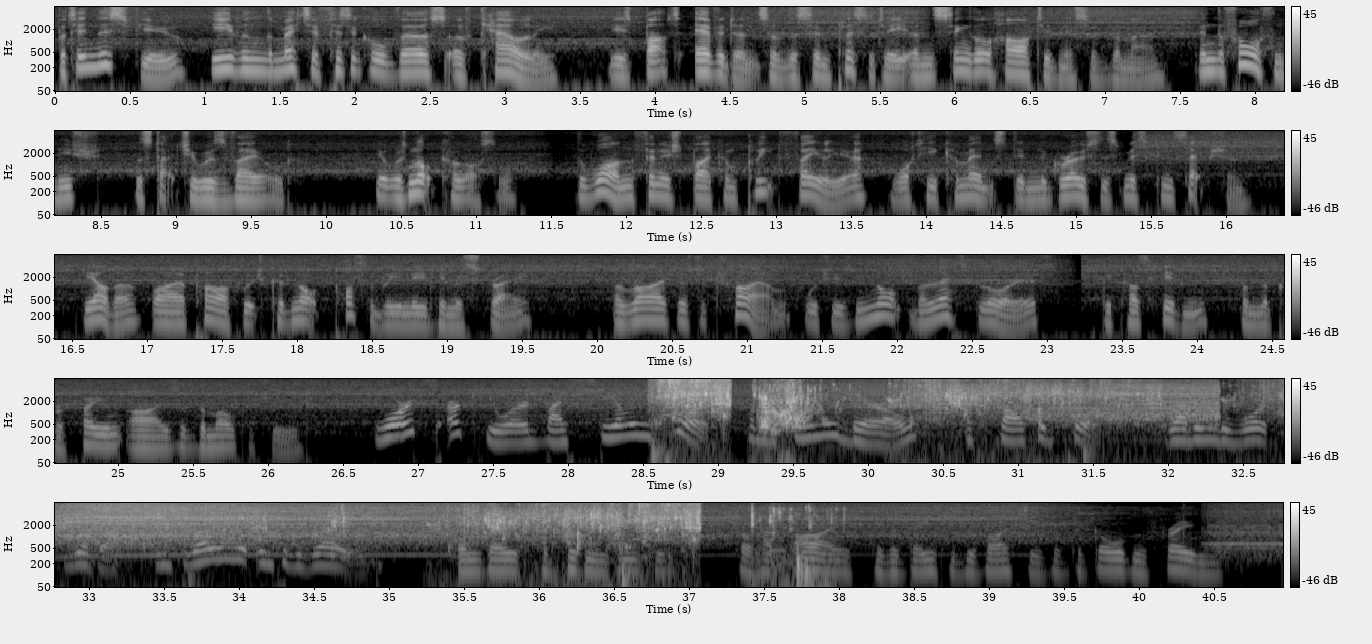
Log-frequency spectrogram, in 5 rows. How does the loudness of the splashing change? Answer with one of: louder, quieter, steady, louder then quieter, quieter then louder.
quieter then louder.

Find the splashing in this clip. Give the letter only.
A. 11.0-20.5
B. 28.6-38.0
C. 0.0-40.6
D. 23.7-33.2
B.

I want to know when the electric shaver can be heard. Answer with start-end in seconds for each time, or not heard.
not heard.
